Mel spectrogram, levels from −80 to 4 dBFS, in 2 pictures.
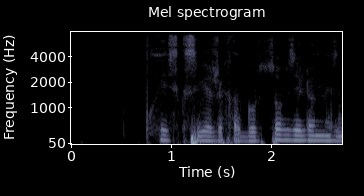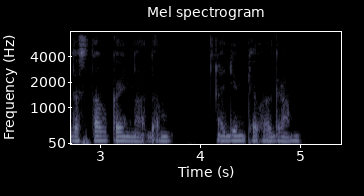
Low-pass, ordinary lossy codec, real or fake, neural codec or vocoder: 7.2 kHz; AAC, 48 kbps; real; none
